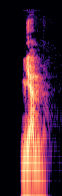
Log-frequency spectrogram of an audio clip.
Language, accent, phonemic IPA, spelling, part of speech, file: French, France, /mjam/, miam, interjection, LL-Q150 (fra)-miam.wav
- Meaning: yum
